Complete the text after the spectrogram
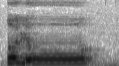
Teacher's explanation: قاف کو جلدی پڑھیں گے لیکن لام کو جلدی نہیں پڑھیں گے، کیونکہ لام کے آگے واو ہے اور یہ واو مدہ ہے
